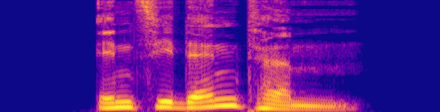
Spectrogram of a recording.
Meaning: strong dative masculine/neuter singular of inzident
- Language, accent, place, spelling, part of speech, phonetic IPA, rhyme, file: German, Germany, Berlin, inzidentem, adjective, [ˌɪnt͡siˈdɛntəm], -ɛntəm, De-inzidentem.ogg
